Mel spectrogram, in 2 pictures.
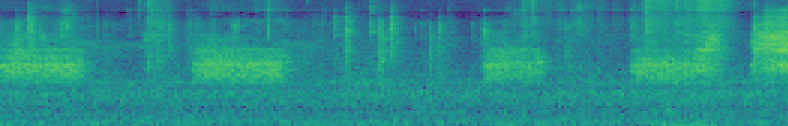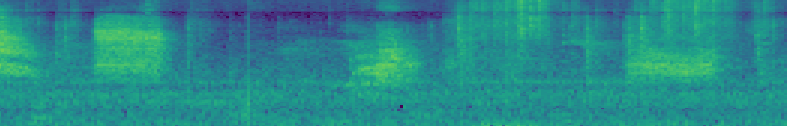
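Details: Fledgling starling calling as its parents bring food: a run of grating, raspy begging bursts at irregular gaps, with low thumps and constant background rumble.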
